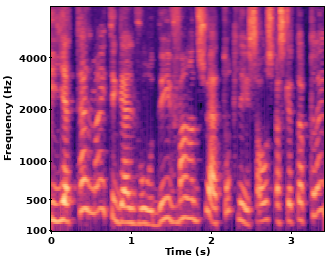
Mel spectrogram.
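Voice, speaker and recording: A woman's voice has a dark, mellow tone, heard over a quiet background. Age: 50s. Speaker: stress researcher; guest. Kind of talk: interview. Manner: animated. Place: home room.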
